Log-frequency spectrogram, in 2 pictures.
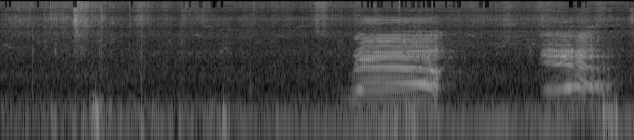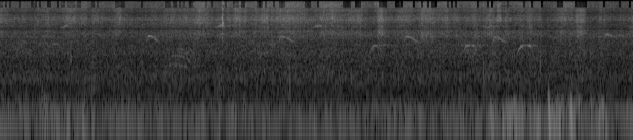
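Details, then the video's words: Tame cattle in a broad green rice field, moving slowly while grazing on fresh grass in the morning: two moos, the first a longer harmonic low call, the second shorter, among steady low rural background noise. "Suara Sapiii"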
